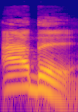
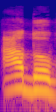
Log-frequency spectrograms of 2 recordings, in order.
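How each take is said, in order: First: The final bounce sounds like an e vowel. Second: The final bounce sounds like an o vowel. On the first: The speaker calls it right. "এখানে বলতে হবে আদে" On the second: The speaker calls it wrong. "অধিকাংশ লোক আদো বলি ... এগুলো সঠিক উচ্চারণ নয়"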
